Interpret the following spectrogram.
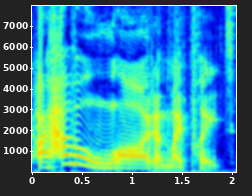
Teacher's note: A lot is emphasized.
